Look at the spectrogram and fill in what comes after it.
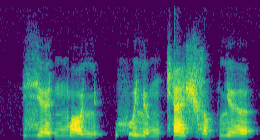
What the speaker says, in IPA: zʲ ɜ lʲ ŋ͡m ɔ lʲ | xʷ ɪ lʲ ɔ ŋ cʰ æ ʃ z ɔ kʷ lʲ ə

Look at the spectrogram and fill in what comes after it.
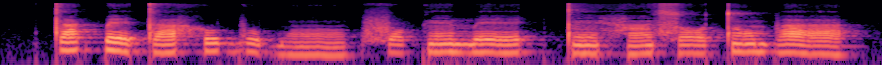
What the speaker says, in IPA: t a˦ k͡p ɛ˦˨ t a˧ h o˦ b o˦˨ b ɔ̃˨ | f ɔ˧ k ɛ̃˦ m ɛ˦ | t ɛ̃˨ h ã˨˦ s ɔ˧ t ɔ̃˦ b a˦˨

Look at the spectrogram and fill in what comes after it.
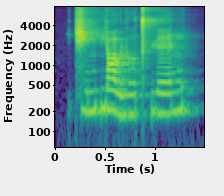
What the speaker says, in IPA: t͡ɕ i˧˥ n p j ɑ˥˩ ʊ̯ ɻ ɤ˧˥ t̪ʰ ɥ ɛ˧˥ n

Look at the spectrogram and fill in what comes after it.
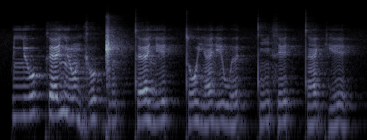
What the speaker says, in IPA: lʲ o˨˥ k ɛ˨˥ lʲ õ˩˧˩ ɡʲ o˩˧˩ ɡ͡ǁ ə̃˨˥ tː ɛ˩˧˩ lʲ e˨˥ tː o˩˧˩ j ɛ̃˩˧˩ ɾʲ e˩˧˩ w ɘ˩˧˩ tː ĩ˩˧˩ s e˨˥ tː ɛ̃˩˧˩ kʲ e˩˧˩

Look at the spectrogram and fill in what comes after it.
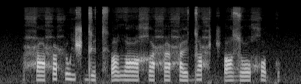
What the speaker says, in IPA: ħ ɑ ħ ɔ ħ w i ʃ d ɛ t͡sʼ i ðˤ ɑ χ ɐ ħ ɛ ħ ɛ d ɑ ħ t͡ʃʼ ɑ zˤ u χ ɔ k

